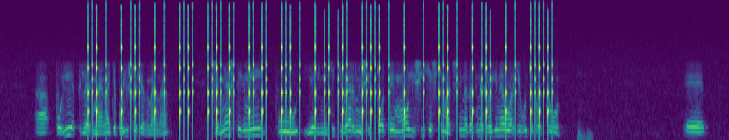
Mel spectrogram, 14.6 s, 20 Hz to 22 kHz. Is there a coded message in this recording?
Yes: Morse code (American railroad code) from 1.7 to 11.1 s, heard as a telegraph sounder, machine-sent. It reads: ANTICOAGULANTS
